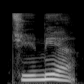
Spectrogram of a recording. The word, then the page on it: 局面: jú miàn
